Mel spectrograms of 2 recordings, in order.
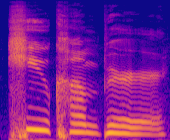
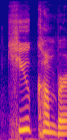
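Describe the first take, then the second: First: It is said in an imitated, different accent. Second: It is said in the speaker's own accent. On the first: Someone else says it their way. "and she'll go" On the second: The speaker says it their own way. "I'll go, mom"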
